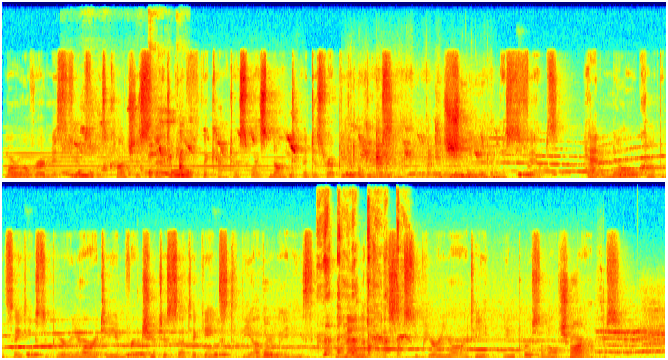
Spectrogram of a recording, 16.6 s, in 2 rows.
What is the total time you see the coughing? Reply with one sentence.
The coughing can be heard for 3 seconds in total.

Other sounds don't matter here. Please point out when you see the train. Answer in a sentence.
You can't hear the train here.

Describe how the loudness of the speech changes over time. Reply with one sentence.
The loudness of the speech stays about the same.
